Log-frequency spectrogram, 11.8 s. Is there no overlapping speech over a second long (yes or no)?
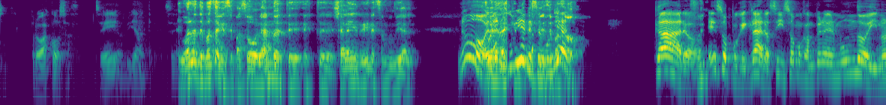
no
